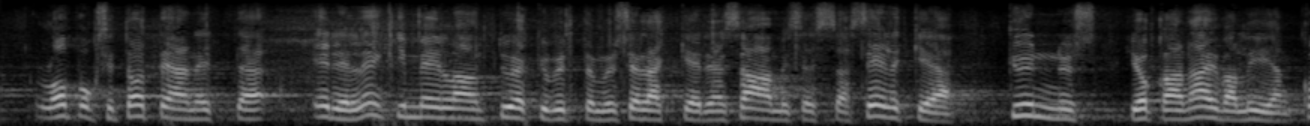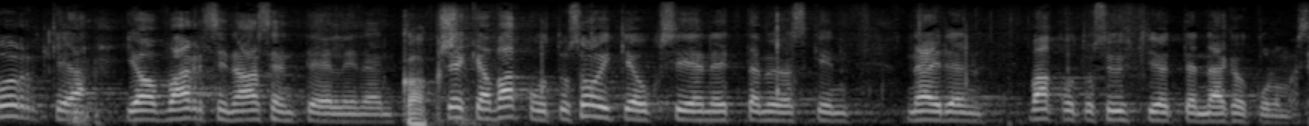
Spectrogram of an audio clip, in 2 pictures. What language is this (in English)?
Finnish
